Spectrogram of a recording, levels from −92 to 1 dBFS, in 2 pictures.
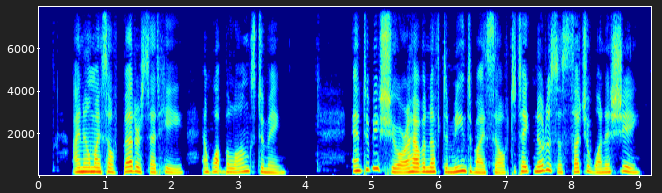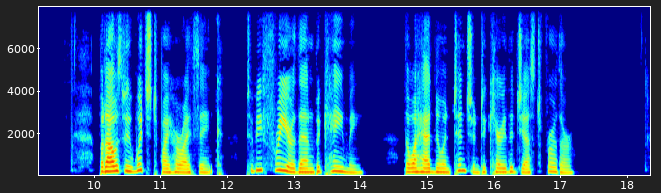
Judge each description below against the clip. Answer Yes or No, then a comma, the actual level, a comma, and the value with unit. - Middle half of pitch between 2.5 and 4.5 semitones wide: Yes, average, 3.8 semitones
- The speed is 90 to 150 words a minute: No, average, 175 wpm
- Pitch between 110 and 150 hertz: No, high, 190 Hz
